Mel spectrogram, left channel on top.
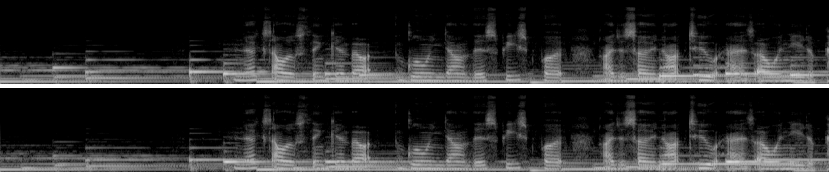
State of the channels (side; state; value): both; normal; correlation 0.76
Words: Next, I was thinking about gluing down this piece, but I decided not to, as I would need to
